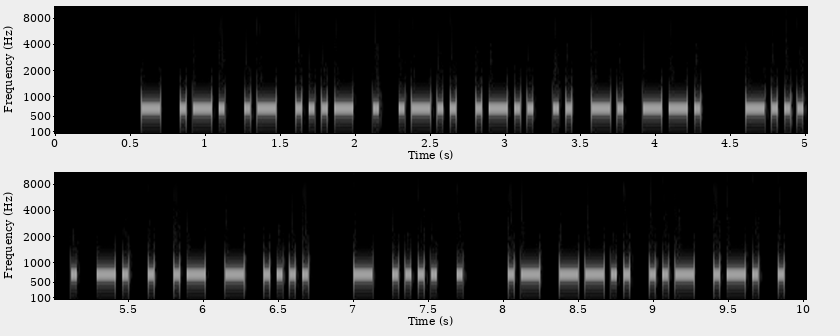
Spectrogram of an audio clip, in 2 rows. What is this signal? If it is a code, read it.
Morse code, heard as a keyed tone, about 28 wpm, 700 Hz. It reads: TRAVELLING BENEATH THE AZURE
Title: Pangram Challenge v2 - 28wpm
